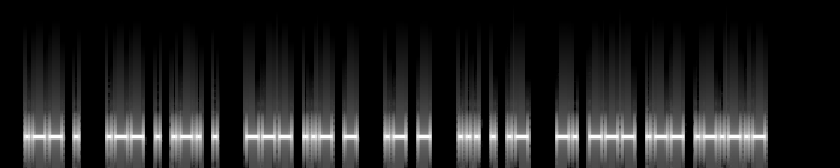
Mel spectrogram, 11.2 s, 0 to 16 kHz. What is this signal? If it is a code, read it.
Morse code, heard as a keyed tone, about 22 wpm, 700 Hz. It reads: WE WERE OUT AT SEA NOW.
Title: Sentences from Top 1000 Words - Review Part 1 - 22wpm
